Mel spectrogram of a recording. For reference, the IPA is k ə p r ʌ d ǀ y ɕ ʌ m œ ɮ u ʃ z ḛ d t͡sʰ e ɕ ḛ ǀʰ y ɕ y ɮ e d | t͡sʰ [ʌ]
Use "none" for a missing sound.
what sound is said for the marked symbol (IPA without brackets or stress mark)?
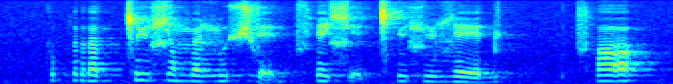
ʌ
